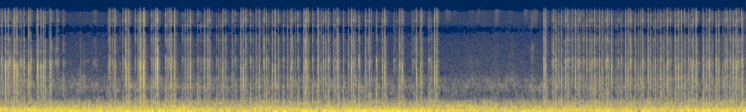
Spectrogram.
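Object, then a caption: Glass candle jar filled with wax. Short fingernails and fingertips scratch and tap the outer glass sides of a medium blue glass candle jar with a dark lid, held in both hands and filled with candle wax. A dense, quiet stream of rapid, bright clicks and scratches runs over a low, rumbling bed, thinning briefly near the middle before picking back up.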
